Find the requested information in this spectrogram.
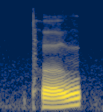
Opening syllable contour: rising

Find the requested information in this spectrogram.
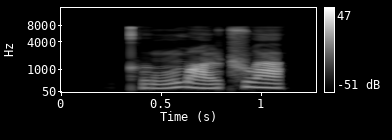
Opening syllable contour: rising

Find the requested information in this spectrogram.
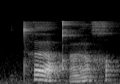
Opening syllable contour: falling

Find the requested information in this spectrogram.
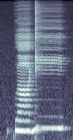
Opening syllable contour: low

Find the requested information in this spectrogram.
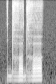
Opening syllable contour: low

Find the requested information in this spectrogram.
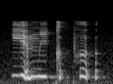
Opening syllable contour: falling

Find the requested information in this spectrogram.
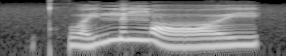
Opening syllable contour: rising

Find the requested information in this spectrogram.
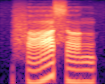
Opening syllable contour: rising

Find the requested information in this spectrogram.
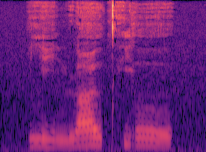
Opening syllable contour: low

